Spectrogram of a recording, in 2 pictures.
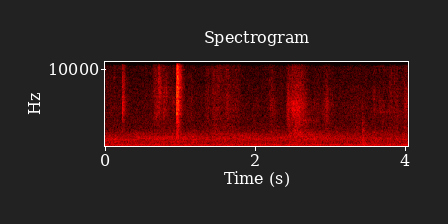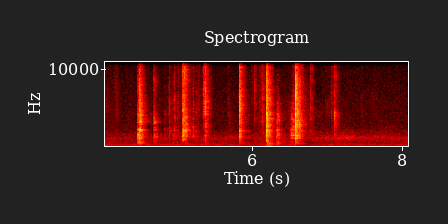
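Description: Invisible tape being pulled off the roll and torn off in short strips: a quick run of sharp crackles and snaps about halfway through, after a few soft clicks.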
